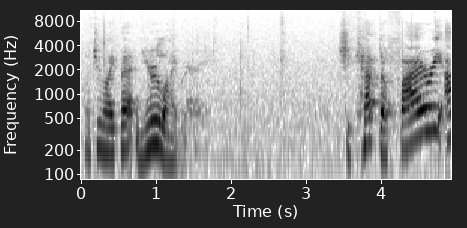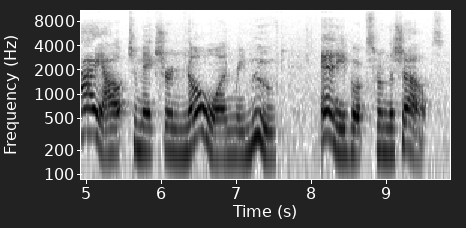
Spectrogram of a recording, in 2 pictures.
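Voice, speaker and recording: A woman reading a picture book aloud to children in an expressive way, pausing to explain words. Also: medium pitch, slight background noise. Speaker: storyteller.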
